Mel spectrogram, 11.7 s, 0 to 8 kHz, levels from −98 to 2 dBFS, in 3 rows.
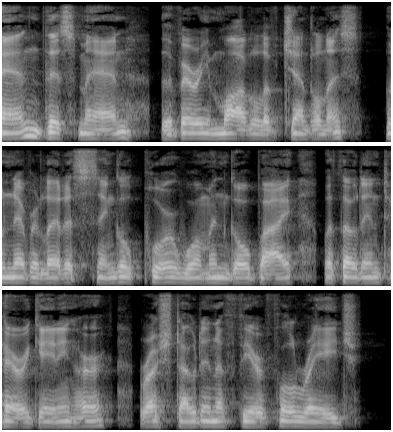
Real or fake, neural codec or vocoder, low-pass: real; none; 7.2 kHz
